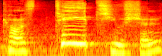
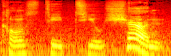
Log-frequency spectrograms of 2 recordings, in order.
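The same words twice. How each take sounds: First: The stress is on the second syllable. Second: The stress is on the fourth syllable. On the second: "last syllable"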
